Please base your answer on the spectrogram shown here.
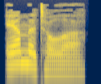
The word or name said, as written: amitola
